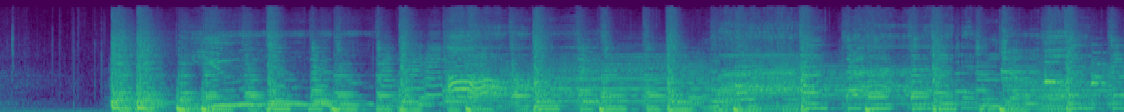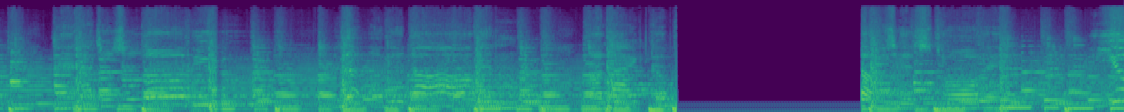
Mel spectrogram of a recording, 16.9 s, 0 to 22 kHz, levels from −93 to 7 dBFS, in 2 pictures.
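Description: An audio dropout to a faint residue runs from 13.50 to 14.89 s: the sound cuts abruptly to mains hum roughly 40 dB down, likely a live but disconnected input, not a pause or fade.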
